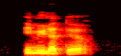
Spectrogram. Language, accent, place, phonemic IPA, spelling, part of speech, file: French, France, Lyon, /e.my.la.tœʁ/, æmulateur, noun, LL-Q150 (fra)-æmulateur.wav
- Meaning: obsolete form of émulateur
